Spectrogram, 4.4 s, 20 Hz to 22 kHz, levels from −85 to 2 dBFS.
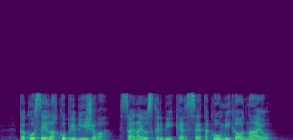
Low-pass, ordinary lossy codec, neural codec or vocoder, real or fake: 7.2 kHz; MP3, 96 kbps; none; real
